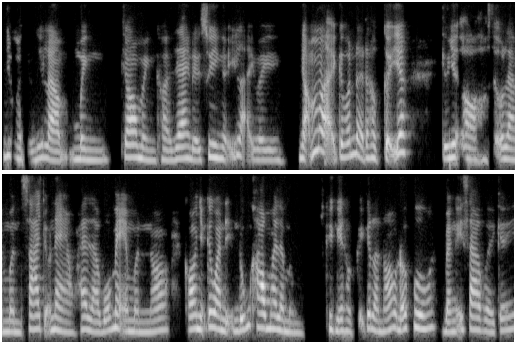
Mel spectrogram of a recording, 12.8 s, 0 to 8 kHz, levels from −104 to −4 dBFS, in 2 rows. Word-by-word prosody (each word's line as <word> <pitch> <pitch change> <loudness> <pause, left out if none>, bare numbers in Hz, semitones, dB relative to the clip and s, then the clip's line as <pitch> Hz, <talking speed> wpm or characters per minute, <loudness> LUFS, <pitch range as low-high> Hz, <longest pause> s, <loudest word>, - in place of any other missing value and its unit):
Nhưng 255 +2 -1
mà, 200 - -2
kiểu 170 +2 -10
như 215 +3 -2
là, 180 -6 +2
mình 185 -2 -3 0.2
cho 230 -1 +5
mình 190 -5 -1
thời 185 -2 -4
gian 210 0 +2
để 180 -2 -2
suy 225 +5 +2
nghĩ 210 +4 -3
lại - - -4
về 180 0 -5 0.2
ngẫm 230 +7 +2
lại 335 - +4
cái 235 - 0
vấn 250 +4 0
đề 285 - +2
đó 220 - -2
thật 215 - -1
kỹ 485 -9 +4
á. 320 0 +6 0.5
Kiểu 210 0 +2
như, 230 - +6
ờ, 210 -1 -1 0.2
thực 190 - -8 0.2
sự - - +1
là 195 -2 +1
mình 185 -1 -2
sai 235 +4 +1
chỗ - - -5
nào, 195 -6 -1
hay 225 0 -1
là 185 -3 -1
bố 195 +3 -1
mẹ 255 -6 +1
mình 185 -2 -2
nó 205 +4 -3 0.2
có 230 +1 +3
những 235 -2 +2
cái 275 - +4
quan 235 -4 +4
điểm 200 +1 -3
đúng 215 +8 +2
không, 255 -4 +6
hay 240 - +3
là 210 - +2
mình 175 -3 -4 0.3
suy 230 - 0
nghĩ 200 0 0
thật 195 - -4
kỹ - - -8
cái 250 - +2
lời 205 - 0
nói 200 +5 0
của - - +1
đối 215 +2 +2
phương 245 -3 +4
á. 260 - -3
Bạn 185 -1 -1
nghĩ 225 - -2
sao 225 -2 +3
về 190 -3 -4
cái, 220 +3 -5
210 Hz, 310 wpm, -24 LUFS, 190-235 Hz, 0.5 s, á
